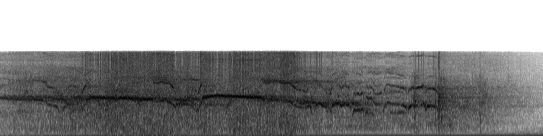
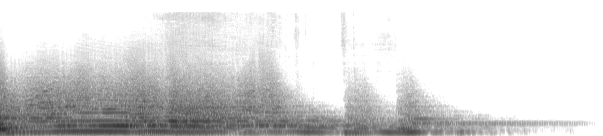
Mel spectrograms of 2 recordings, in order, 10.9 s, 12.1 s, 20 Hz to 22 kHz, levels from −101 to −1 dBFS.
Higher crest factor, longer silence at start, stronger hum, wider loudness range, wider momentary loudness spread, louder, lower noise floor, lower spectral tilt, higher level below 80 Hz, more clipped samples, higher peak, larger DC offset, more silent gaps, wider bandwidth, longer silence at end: second, 8 dB vs 20 dB; about the same, 0 s vs 0 s; neither; second, 8 LU vs 14 LU; second, 12 LU vs 16 LU; first, -7 LUFS vs -33 LUFS; second, -39 dBFS vs -83 dBFS; second, -2.5 dB/octave vs -10.5 dB/octave; first, -36 dBFS vs -66 dBFS; neither; first, 0 dBFS vs -14 dBFS; first, 4% vs under 0.1%; neither; about the same, 5.4 kHz vs 5.4 kHz; second, 0.7 s vs 2.65 s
